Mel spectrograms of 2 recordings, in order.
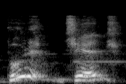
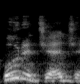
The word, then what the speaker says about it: Buttigieg: Pete Buttigieg.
